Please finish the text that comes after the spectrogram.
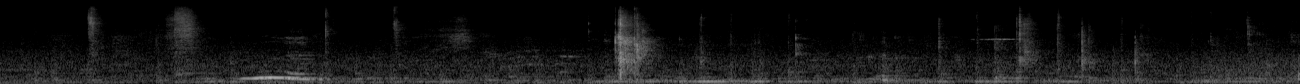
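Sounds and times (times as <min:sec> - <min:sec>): chewing with wet clicks: 0:05.8 - 0:08.2, 0:09.3 - 0:12.7.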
